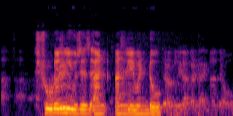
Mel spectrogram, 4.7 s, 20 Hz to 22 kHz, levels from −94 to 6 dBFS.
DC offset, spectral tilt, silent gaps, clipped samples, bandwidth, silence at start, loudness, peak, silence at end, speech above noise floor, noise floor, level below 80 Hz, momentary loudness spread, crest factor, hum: under 0.1%; -7.5 dB/octave; none; under 0.1%; 7.2 kHz; 0.75 s; -16 LUFS; -4 dBFS; 0.65 s; 42 dB; -58 dBFS; -58 dBFS; 26 LU; 14 dB; none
